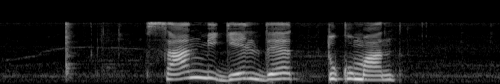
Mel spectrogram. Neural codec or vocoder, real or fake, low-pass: none; real; 7.2 kHz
